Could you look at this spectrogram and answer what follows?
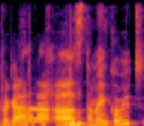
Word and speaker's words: Dragana Stamencovic: Uh, but yeah, before I go into that, I'm Draana Stamenovich.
